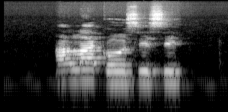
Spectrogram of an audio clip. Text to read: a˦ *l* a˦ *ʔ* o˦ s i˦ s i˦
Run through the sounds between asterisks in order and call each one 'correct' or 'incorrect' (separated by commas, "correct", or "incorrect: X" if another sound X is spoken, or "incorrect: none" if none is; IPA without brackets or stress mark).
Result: correct, incorrect: k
